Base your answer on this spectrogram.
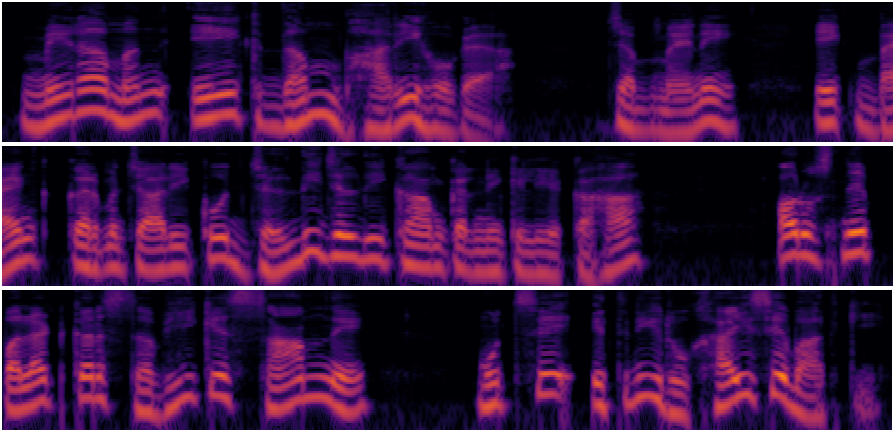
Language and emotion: Hindi, sad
